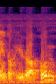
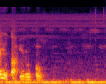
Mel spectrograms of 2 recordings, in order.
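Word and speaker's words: يُطَهِّرَكُمْ: Wa yutahhirakum tadhira. Berarti yang belepotan siapa? Lalu jadi dalam pembacaannya ada yang keliru ya, Pak ya, dia membaca yutahhirakum dibaca yutahhirukum.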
